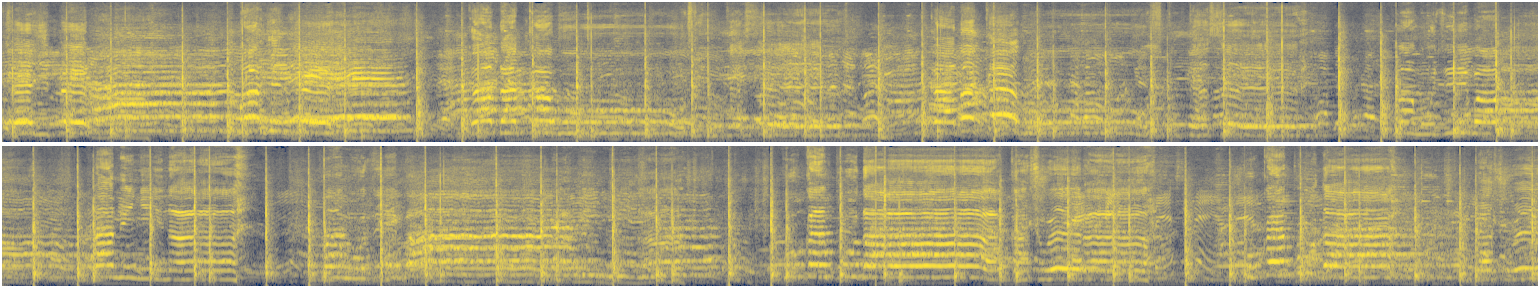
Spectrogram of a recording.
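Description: Several voices singing a devotional chant of the Dança de São Gonçalo in repeated phrases, with guitar accompaniment.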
